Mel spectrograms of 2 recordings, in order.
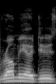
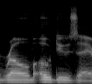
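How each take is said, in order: First: The O joins the first name: Romeo Dunze. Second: The O joins the surname: Rome Odunze. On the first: The speaker calls it right. "Romeo Dunze is a better better name" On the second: The speaker calls it wrong. "than Rome Odunze"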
